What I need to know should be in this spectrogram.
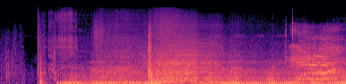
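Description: A car engine starts and rumbles steadily.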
